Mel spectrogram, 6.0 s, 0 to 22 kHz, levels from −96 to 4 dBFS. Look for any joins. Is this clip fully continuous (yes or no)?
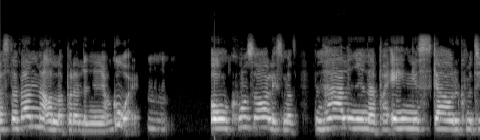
yes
